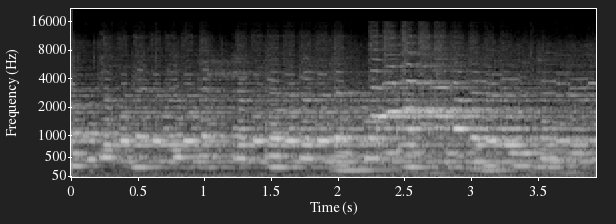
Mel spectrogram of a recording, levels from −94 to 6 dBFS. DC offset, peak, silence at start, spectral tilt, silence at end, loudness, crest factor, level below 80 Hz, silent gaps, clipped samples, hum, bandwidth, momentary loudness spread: under 0.1%; -8 dBFS; 0 s; -3.5 dB/octave; 0 s; -21 LUFS; 14 dB; -56 dBFS; none; under 0.1%; none; 13 kHz; 7 LU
